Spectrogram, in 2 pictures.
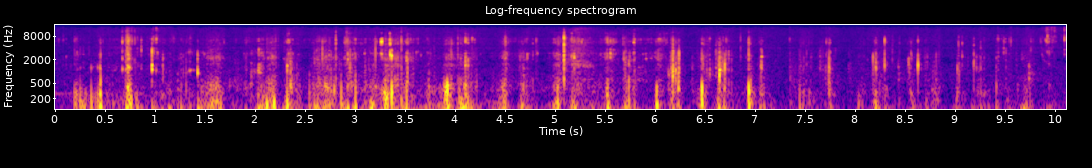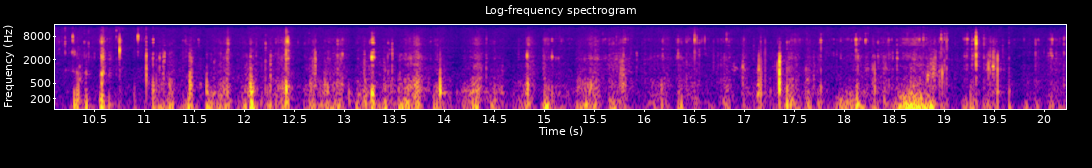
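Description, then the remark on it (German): Steady biting and chewing of fig strudel pastries, with soft crunchy, sticky mouth sounds repeating in an irregular rhythm for about twenty seconds, no talking. “Und jetzt ist es auch endlich mal an der Zeit, wir probieren, äh, beziehungsweise ihr habt einfach das Geräusch erlebt, ist fertig.”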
